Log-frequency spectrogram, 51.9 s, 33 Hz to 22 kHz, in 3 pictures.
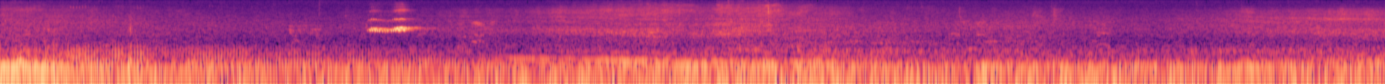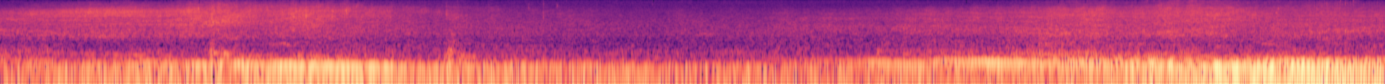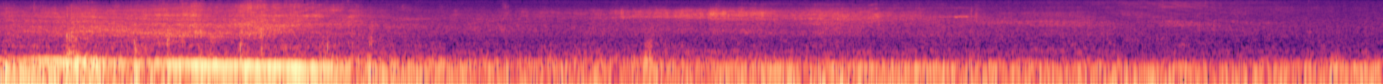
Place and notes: Sighting laps ... Mere Hairpin ... Oliver's Mount ... Scarborough ... open lavalier mics clipped to baseball cap ...
Scarborough, UK, 24 September 2016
